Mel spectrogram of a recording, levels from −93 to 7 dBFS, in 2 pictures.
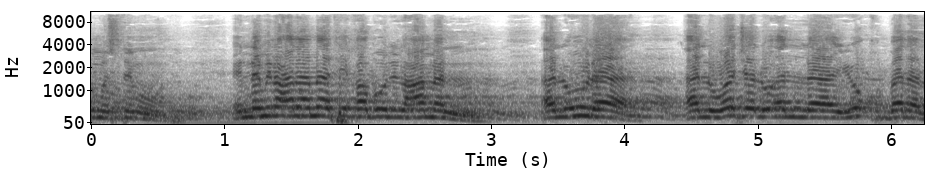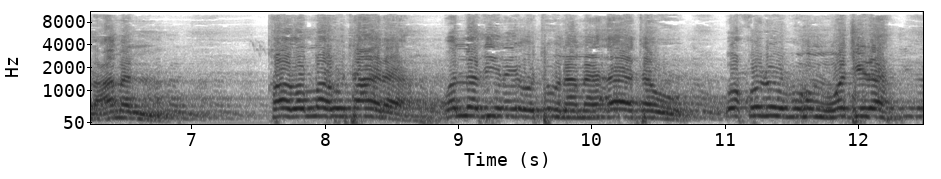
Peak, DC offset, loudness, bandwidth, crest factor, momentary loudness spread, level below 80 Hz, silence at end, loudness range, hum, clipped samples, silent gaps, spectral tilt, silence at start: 0 dBFS; under 0.1%; -11 LUFS; 10.5 kHz; 12 dB; 10 LU; -40 dBFS; 0 s; 1 LU; none; under 0.1%; none; -5.5 dB/octave; 0 s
